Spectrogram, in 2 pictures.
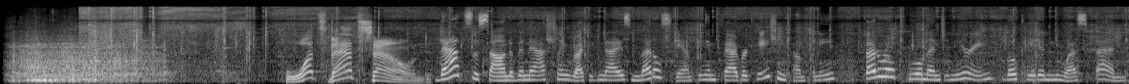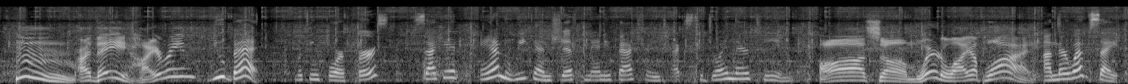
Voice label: Employment Recruitement Spot; Federal Tool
